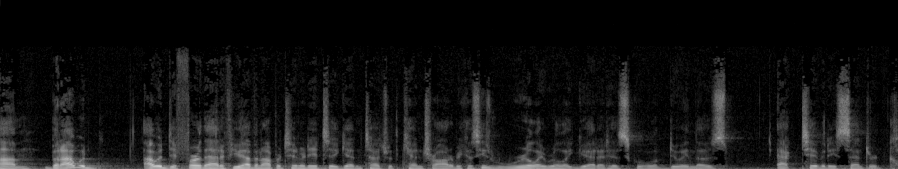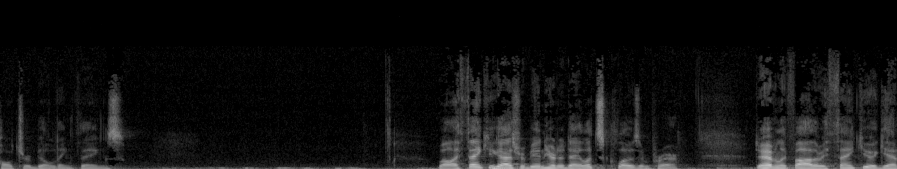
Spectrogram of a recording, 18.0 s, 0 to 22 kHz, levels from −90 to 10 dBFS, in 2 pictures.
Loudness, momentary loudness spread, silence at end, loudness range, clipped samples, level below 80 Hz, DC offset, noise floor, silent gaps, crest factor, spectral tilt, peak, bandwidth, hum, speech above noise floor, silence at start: -28 LUFS; 17 LU; 0 s; 15 LU; under 0.1%; -58 dBFS; under 0.1%; -59 dBFS; none; 20 dB; -6.5 dB/octave; -8 dBFS; 15 kHz; none; 31 dB; 0 s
